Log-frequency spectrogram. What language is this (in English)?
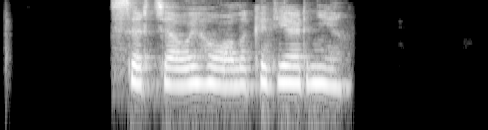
Central Kurdish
